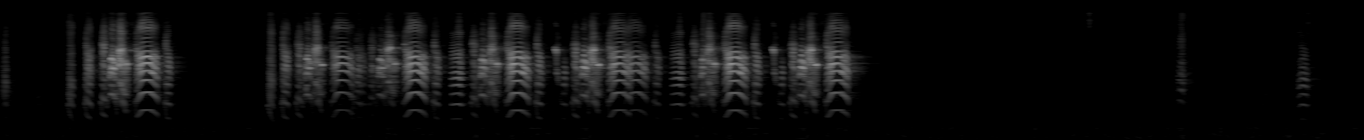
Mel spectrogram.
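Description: A zebra finch sings quick bursts of nasal, buzzy notes that sound like a tiny toy trumpet.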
